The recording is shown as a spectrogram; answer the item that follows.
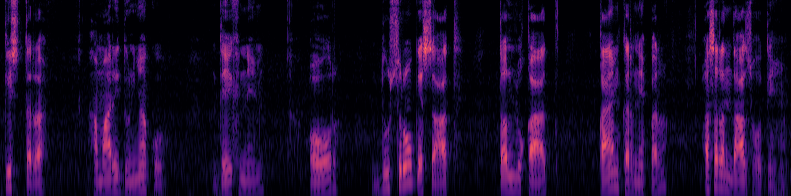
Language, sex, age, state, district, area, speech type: Urdu, male, 18-30, Delhi, North East Delhi, urban, spontaneous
